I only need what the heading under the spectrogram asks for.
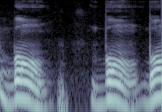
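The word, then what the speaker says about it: bon: एन को बी ओ एन तो इसको पढ़ेंगे बो बो बो मीस होता है गुड एस ओ एन तो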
